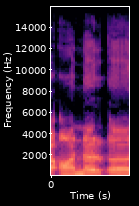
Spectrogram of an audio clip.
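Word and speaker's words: honour: था कि जब हमारा ऑनर लिखते हैं ठीक है ऑनर लिखते हैं तो हम एच को साइलेंट करके ओ से ओ से स्टार्ट करते हैं हम साउंड करना इसी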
